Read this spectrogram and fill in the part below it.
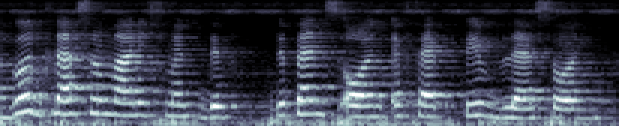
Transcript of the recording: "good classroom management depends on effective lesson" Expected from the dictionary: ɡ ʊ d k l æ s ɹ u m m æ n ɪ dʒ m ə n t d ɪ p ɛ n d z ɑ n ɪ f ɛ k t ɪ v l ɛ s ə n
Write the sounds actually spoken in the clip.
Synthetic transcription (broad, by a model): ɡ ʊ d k l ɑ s u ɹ m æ n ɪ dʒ m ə n t d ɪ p ɛ n d s ɑ n ɪ f ɛ k t ɪ v l ɛ s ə n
